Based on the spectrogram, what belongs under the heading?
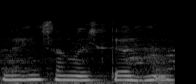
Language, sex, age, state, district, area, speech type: Hindi, female, 45-60, Bihar, Madhepura, rural, spontaneous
